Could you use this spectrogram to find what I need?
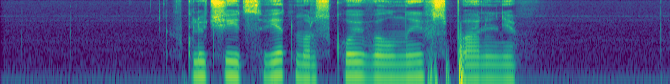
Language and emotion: Russian, neutral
